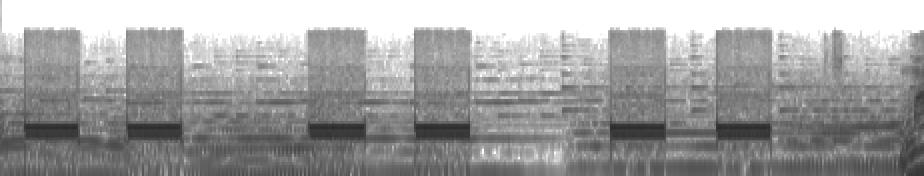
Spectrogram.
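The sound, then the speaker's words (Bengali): Telephone ringing tone after dialing the number of a flat, three double rings at even intervals, loud and clear tones over a steady low background. “ফ্ল্যাটের নম্বর dial করল এবং শুনতে পেল ওপাশে ring হচ্ছে।”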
